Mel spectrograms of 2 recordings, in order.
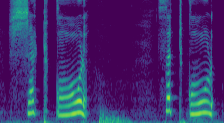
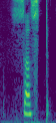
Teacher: मुख के अंदर जीभ जब श बोलती है तो जीभ गोलाई आकार लेते हुए ऊपर दांत के मसूड़ों को छूती है, स्पर्श करते हुए ऐसा लगता है कुछ गर्मी मुख से बाहर निकल रही है। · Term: मूर्धन्य श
